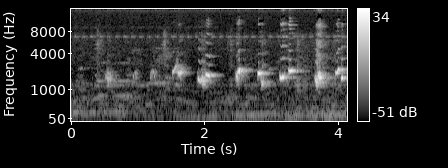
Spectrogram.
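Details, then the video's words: Sooty-headed bulbul, locally trucukan, in lively ropel song meant for tutoring untrained birds: soft warbled notes at first, then louder rich whistled phrases about every half second over low background rumble. "burung trucukan gacor ropel cengkok mudah di tiru trucukan bahan"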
